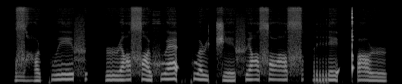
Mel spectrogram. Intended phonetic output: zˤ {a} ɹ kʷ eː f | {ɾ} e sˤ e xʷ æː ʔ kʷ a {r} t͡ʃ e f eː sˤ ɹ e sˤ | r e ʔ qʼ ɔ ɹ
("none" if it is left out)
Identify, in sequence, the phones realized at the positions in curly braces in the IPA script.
a̤, ɹ, ɹ

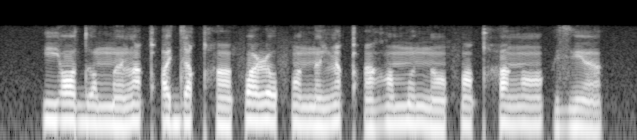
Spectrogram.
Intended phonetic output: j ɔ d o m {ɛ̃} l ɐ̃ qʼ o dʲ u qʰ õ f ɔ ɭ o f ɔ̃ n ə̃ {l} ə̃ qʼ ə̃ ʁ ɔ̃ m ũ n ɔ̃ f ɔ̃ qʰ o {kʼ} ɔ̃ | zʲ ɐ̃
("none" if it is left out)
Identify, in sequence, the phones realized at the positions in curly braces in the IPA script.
ə̃, ʎ, ŋ

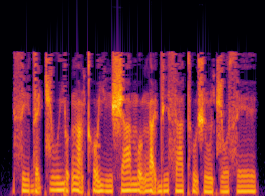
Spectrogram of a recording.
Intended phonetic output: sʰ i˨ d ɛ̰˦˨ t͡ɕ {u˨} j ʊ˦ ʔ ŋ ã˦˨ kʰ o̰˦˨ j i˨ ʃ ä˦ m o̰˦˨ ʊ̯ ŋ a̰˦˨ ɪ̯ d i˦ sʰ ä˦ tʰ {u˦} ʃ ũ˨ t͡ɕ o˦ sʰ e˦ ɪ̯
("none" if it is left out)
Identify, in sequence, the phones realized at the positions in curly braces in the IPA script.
u˦, ṵ˦˨

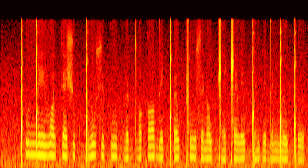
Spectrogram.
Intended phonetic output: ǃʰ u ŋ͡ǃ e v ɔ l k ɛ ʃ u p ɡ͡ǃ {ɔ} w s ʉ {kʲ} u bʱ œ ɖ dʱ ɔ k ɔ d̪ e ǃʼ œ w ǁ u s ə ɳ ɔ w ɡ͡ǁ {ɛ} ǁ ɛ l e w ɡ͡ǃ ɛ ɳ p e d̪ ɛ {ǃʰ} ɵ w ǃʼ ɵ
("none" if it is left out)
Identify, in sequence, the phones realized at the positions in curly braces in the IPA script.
ɵ, k, ɛ, ŋ͡ǃ

